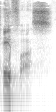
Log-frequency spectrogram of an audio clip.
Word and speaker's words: Cephas: And I looked it up, it's pronounced Cephas.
